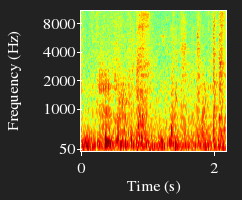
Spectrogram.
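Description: Low room noise in a quiet meeting room, with a few faint knocks and rustles from people moving at the table.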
